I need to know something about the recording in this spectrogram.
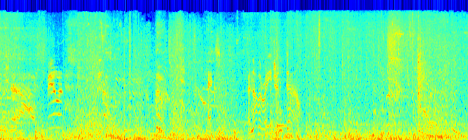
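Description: Heavy blows land with loud thuds and crashes.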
